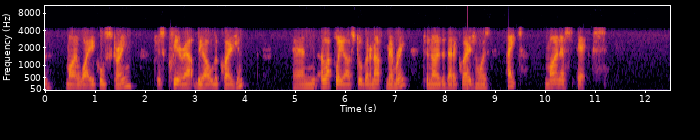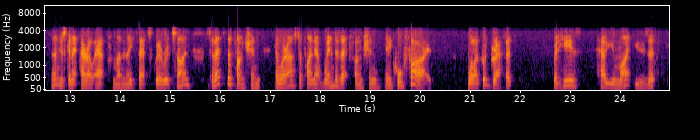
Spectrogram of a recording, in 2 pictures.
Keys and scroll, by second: 2.5 ,, 10.2-11.0 typing, 12.5 x, 14.9 Right.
